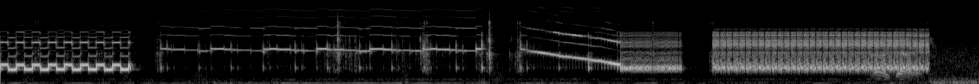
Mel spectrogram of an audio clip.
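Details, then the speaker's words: MRI scanner noise from a patient's scan, one of four MRIs in six weeks after injuries including a crash: a run of loud electronic beeping, chirping and buzzing tones changing pattern every few seconds. "it's a weird machine it sounds like one of them guns that shoots the foam discs"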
